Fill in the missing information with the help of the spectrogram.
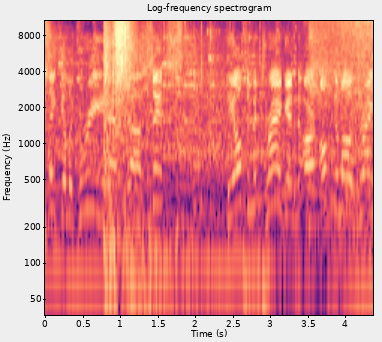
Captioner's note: fireworks booming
